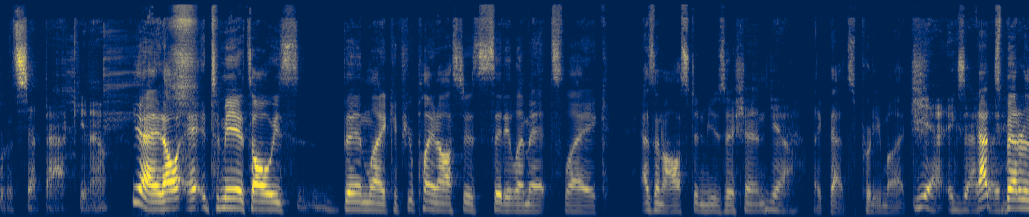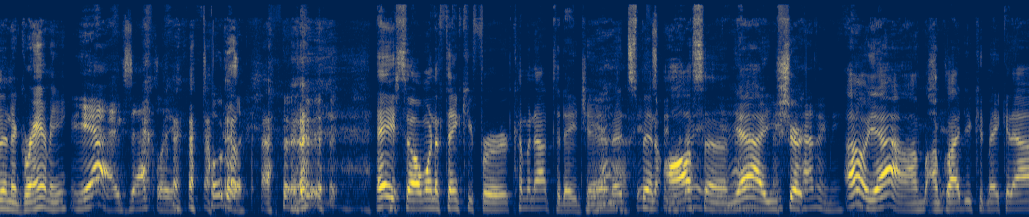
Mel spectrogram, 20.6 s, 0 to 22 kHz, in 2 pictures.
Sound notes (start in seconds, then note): 14.4 laughs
